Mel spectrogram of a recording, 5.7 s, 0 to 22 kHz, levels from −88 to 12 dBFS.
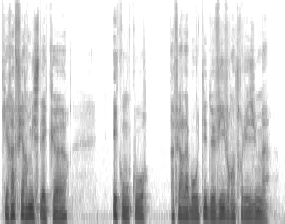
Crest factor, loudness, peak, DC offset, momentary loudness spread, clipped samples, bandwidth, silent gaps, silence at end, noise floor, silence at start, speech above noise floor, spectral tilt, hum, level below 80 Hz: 16 dB; -26 LUFS; -8 dBFS; under 0.1%; 10 LU; under 0.1%; over 20 kHz; none; 0.35 s; -65 dBFS; 0.05 s; 41 dB; -6.5 dB/octave; none; -40 dBFS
